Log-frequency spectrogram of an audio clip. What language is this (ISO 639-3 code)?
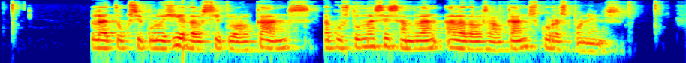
cat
